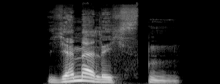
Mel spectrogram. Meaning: 1. superlative degree of jämmerlich 2. inflection of jämmerlich: strong genitive masculine/neuter singular superlative degree
- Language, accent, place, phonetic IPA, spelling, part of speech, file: German, Germany, Berlin, [ˈjɛmɐlɪçstn̩], jämmerlichsten, adjective, De-jämmerlichsten.ogg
